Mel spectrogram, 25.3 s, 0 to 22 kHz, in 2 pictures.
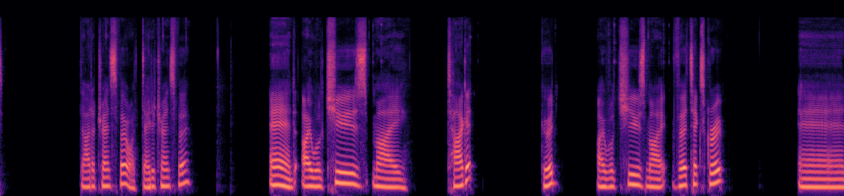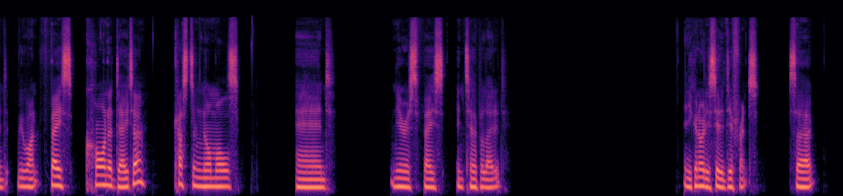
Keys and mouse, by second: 9.1 click, 13.3 click, 14.2 click, 15.3 click, 16.8-19.3 drag, 22.2 click, 22.7 click, 24.5 click.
